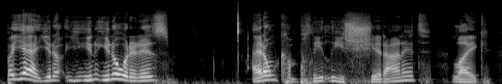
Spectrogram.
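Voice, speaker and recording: A man's voice: high-pitched, very animated, moderate pace, no echo. A man whose first language is Polish, hosting a podcast in casual chat and telling rambling, profane stories with lots of restarts. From Poland. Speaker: podcast host.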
